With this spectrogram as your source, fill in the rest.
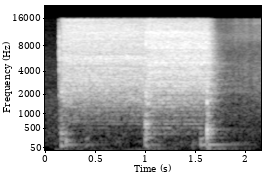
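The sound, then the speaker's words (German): Compressed air hisses into the cylinder of an olfactometer, pressing out an odour sample bag for a smell test: a loud, steady rush of hiss lasting about a second and a half, with a couple of brief pulses before it cuts off. “Drückt man nun auf einen Auslöseknopf, zischt Druckluft in den Zylinder und presst den Probenbeutel aus.”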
